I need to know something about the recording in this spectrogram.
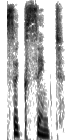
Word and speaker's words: succinct: succinct Now, read the syllables shown on the screen naturally. suh k-sinkt, succinct Stress k-s-i and keep -inkt quick.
